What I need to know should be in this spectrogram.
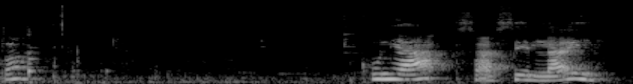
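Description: Pieces of chopped vegetable rustle and tap in a metal pan.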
